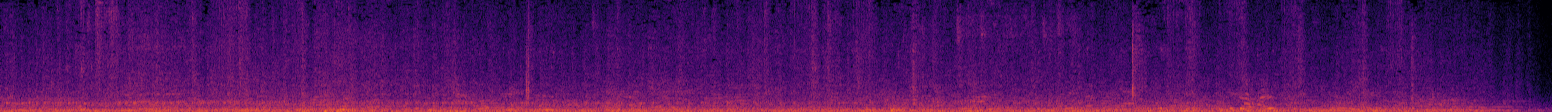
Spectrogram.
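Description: A crowd of people murmurs and chatters in a large, echoing hall.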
